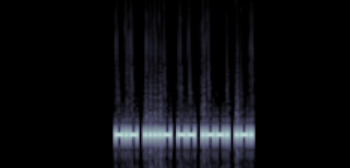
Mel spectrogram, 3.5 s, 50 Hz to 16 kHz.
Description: Morse code, heard as a keyed tone, about 51 wpm, 700 Hz. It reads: K4MPR
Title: USA Call Signs - 5 Characters - 3x Character Spacing - 50wpm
